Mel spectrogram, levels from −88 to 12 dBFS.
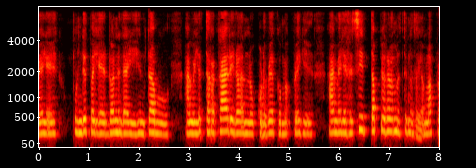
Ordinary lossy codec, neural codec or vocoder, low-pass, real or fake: AAC, 48 kbps; codec, 24 kHz, 0.9 kbps, WavTokenizer, small release; 7.2 kHz; fake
